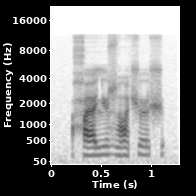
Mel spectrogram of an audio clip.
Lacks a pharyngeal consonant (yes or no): no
